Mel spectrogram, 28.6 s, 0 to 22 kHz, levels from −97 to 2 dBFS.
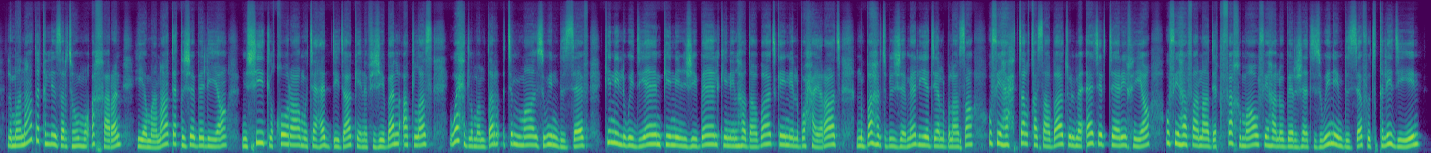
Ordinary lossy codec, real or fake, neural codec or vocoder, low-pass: none; fake; autoencoder, 48 kHz, 32 numbers a frame, DAC-VAE, trained on Japanese speech; none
